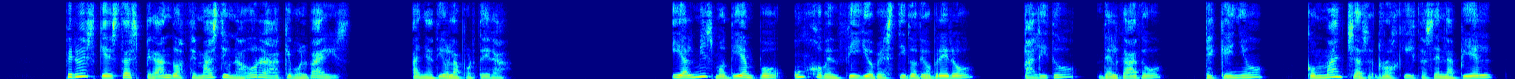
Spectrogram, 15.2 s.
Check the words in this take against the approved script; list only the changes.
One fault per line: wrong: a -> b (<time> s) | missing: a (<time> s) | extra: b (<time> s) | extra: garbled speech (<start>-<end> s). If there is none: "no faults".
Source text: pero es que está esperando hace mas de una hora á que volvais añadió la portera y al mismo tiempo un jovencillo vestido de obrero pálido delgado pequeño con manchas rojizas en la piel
no faults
